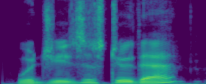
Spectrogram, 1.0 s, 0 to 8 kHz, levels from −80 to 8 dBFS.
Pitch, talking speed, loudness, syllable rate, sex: 135 Hz, 235 wpm, -16 LUFS, 6.4 syllables/s, male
